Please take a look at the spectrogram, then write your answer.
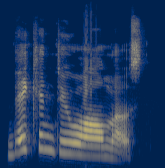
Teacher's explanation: almost as much alright so we've got the reduction with ken we have the linking and the w intrusion for do almost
